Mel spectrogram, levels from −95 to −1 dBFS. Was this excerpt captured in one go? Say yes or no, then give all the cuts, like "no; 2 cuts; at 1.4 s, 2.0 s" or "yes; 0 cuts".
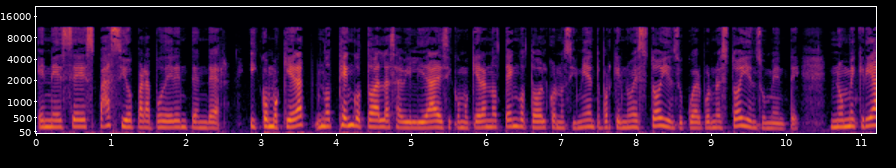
no; 1 cut; at 2.7 s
